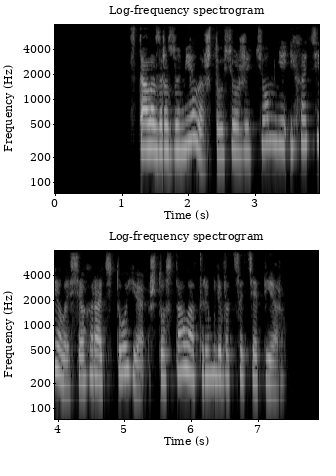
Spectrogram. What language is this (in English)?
Belarusian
